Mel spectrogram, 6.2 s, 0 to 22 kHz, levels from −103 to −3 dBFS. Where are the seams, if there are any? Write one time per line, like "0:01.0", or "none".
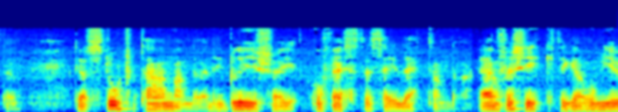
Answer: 0:01.3
0:01.7
0:04.3
0:04.7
